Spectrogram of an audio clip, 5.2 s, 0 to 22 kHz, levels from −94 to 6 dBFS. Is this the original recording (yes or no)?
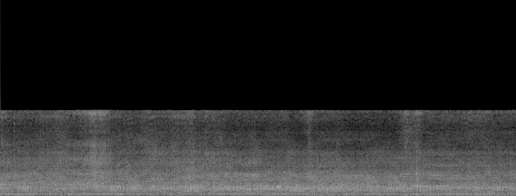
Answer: no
